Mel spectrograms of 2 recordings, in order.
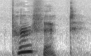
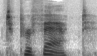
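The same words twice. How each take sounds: First: PERfect, stressed on the first syllable. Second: PerFECT, stressed on the second syllable. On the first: Teacher models "Perfect", first-syllable stress. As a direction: hit PER in "Perfect". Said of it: "change the stress". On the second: Teacher models verb "perfect", second-syllable stress. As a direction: hit FECT in "perfect". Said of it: "to the second syllable". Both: Shown as a demonstration.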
